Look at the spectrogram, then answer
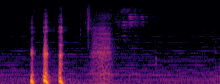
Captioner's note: laughs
